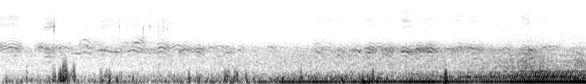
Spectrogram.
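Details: Many fish crows caw noisily at once, short nasal notes tumbling over each other. A deep, steady drone, like an engine, swells in the second half.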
